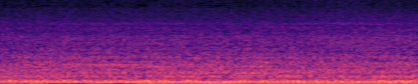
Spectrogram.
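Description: A steady, low machine hum, unchanging throughout, with no other distinct sound.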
